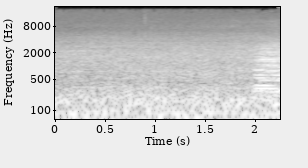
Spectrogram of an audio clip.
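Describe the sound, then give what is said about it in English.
A passing train rumbles in a steady, dense low roar, and a horn sounds briefly at the very end. “Now I got a train and a dog.”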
